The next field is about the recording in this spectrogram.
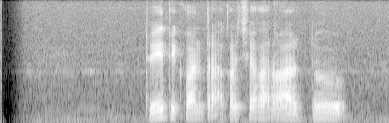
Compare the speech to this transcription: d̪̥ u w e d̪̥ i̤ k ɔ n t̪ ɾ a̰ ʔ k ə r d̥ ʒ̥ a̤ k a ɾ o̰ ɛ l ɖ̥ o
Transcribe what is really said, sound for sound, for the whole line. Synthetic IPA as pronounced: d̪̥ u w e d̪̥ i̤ k ɔ n t̪ ɾ a̰ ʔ k ə r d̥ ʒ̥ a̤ k a ɾ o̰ a l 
